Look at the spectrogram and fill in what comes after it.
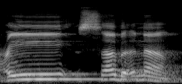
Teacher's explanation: ই মধ্যে আলিফ টেনে পড়তে হবে বা সাকিন কলকলা হবে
